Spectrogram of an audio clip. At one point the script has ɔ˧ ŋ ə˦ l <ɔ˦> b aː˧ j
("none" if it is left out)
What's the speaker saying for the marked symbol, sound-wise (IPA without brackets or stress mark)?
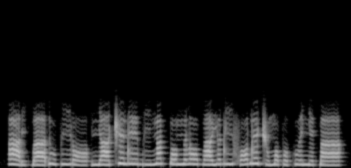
ɔ˦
